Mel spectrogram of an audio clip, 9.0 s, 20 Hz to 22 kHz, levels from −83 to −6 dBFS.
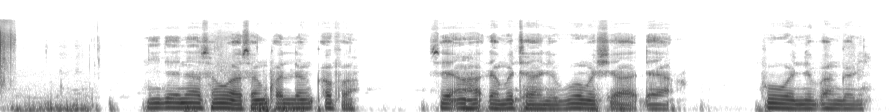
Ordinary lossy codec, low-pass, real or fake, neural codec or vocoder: none; none; real; none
